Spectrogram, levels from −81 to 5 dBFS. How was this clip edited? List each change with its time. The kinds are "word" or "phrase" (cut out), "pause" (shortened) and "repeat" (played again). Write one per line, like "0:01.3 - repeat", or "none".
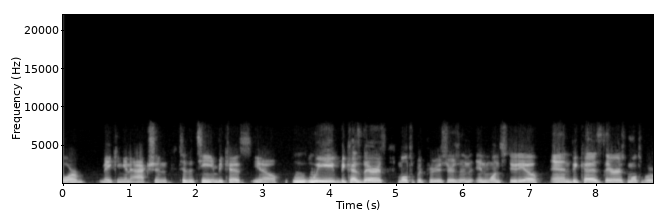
0:01.7 - pause
0:04.9 - pause
0:07.2 - pause

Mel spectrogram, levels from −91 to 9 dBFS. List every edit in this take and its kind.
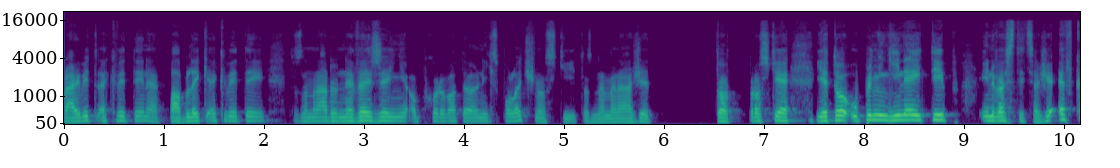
none

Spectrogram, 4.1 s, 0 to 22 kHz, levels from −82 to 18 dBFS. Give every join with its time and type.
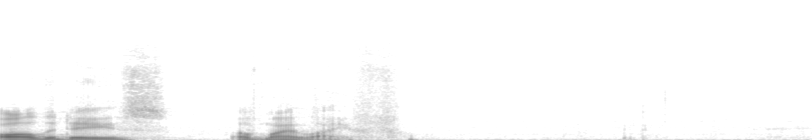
0:01.0 - pause

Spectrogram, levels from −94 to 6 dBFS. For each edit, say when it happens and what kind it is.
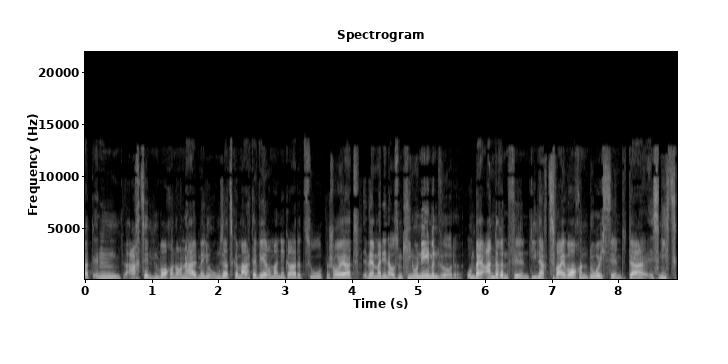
0:07.6 - word

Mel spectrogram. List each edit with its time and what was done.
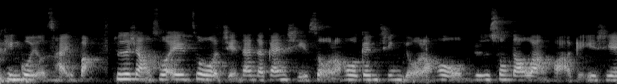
0:01.1 - pause

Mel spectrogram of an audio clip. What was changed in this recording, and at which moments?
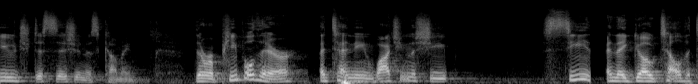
0:01.5 - pause
0:03.1 - pause
0:05.9 - word

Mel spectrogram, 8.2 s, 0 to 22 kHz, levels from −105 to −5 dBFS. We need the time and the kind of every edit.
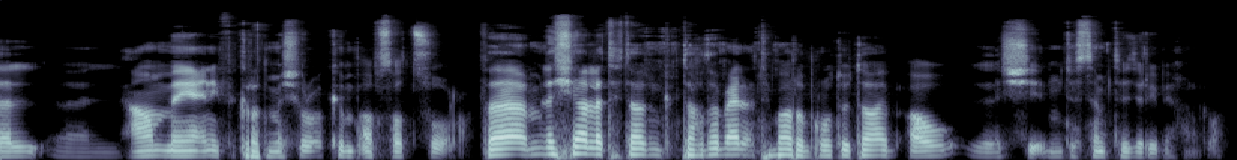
none

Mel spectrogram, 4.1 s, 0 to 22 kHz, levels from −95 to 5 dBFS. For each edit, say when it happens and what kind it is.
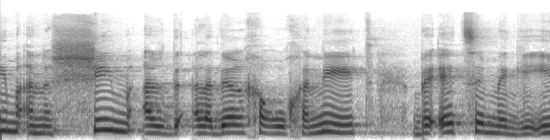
none

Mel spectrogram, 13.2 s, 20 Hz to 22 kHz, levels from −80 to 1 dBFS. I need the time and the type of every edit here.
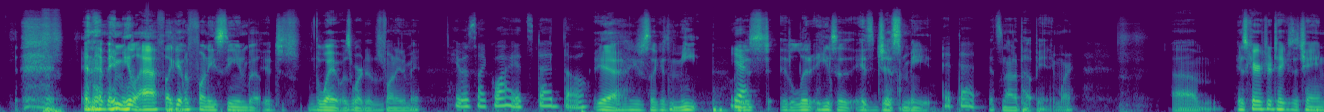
0:01.8 - word
0:02.6 - word
0:03.8 - word
0:06.7 - word
0:08.3 - word
0:12.3 - word

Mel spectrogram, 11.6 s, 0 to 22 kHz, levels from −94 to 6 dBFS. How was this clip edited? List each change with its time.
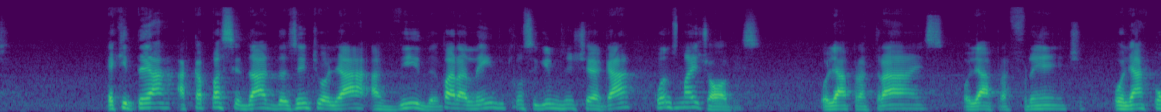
0:04.4 - word
0:05.1 - word
0:06.7 - word

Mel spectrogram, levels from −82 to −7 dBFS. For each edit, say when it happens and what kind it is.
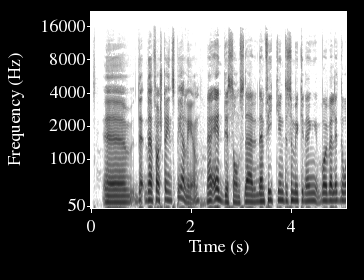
0:03.1 - word

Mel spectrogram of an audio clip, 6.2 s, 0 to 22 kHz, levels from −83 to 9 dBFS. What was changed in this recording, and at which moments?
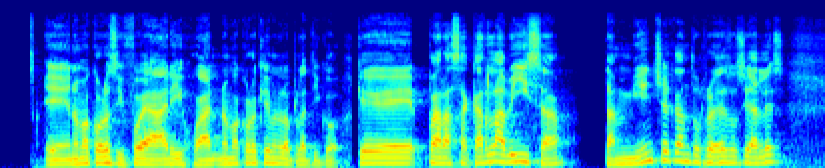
0:02.6 - pause

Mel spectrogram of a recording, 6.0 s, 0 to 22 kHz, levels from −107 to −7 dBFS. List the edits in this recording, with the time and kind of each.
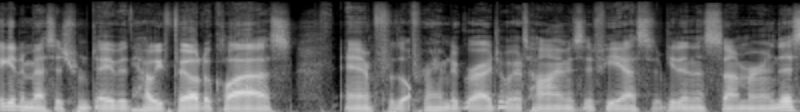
0:01.0 - word
0:02.5 - pause
0:03.1 - phrase
0:03.9 - word
0:05.0 - word

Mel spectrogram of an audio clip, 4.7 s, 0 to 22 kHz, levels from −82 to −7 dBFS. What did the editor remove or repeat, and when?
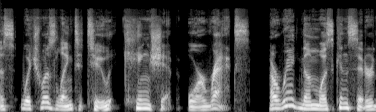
0:03.2 - pause

